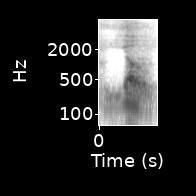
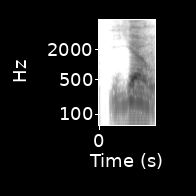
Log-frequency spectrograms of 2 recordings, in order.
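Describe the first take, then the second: First: Yo with a plain rounded o; incorrect syllable. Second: Yow with an open a gliding to w; correct syllable. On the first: Teacher showing what to avoid, rounded Yo. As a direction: say Yo low, with no open a. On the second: Teacher contrasting sounds for a student, open gliding Yow. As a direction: say Yow low, as a full diphthong. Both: Shown as a demonstration. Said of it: "not Yo".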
